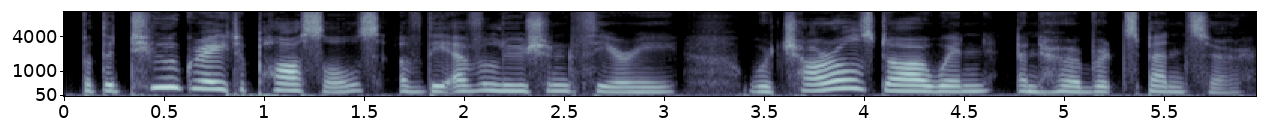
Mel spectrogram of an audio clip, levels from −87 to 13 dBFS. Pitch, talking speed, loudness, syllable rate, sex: 225 Hz, 150 wpm, -17 LUFS, 4.9 syllables/s, female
